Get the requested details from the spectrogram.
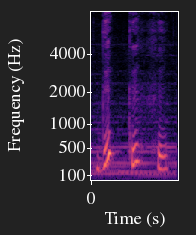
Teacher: задньоязикові приголосні звуки утворюються в результаті зближення задньої частини язика із заднім піднебінням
